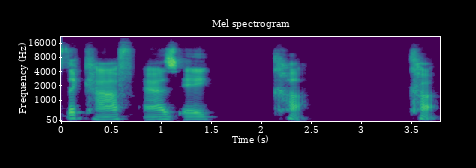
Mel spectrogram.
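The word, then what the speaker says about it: כ: like King for example when there is no Dot you pronounce the cough as a it's a rougher it's a breathing sound ha you rub the letter with your throat so that it doesn't pronounce the hard k sound but the rougher sound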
